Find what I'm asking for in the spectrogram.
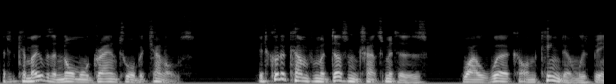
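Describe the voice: Lively intonation in plain reading aloud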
